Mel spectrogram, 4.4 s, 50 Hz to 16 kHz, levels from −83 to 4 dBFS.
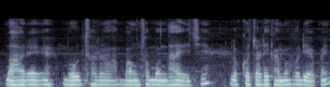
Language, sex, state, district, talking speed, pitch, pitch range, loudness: Odia, male, Odisha, Khordha, 135 wpm, 130 Hz, 125-130 Hz, -17 LUFS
